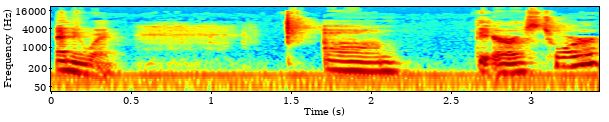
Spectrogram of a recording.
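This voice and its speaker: This voice belongs to a woman. She speaks with an Ohio accent. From US Midwest, northeast Ohio. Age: 50s. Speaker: vlogger, stay-at-home mom. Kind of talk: casual monologue to camera. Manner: rambling, hesitant with fillers.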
